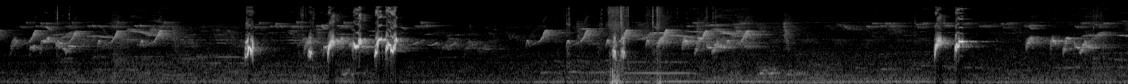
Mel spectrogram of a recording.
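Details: Red-whiskered bulbul morning song, mature wild double-note type, used to train other bulbuls; runs of quick downslurred whistles and loud warbles around 3 to 4 seconds and again near 9.5, thin chirps of other birds throughout.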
